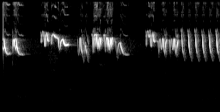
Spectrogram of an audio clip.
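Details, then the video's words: Jasmine bird, also called kokret, singing to stimulate other birds to sing: high slurred whistles and buzzy phrases with brief pauses, ending in a fast run of repeated clipped notes. "تغريد طائر الياسمين او طائر الكوكريت لتحفيز الطيور"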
